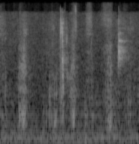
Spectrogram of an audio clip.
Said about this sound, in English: Oh my gosh, and it's crunchy and tastes great.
